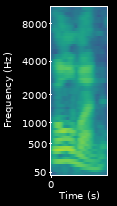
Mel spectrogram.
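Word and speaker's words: Ulman: Ullman. Ullman. You see, that's why I don't go as Al Ullman. Everybody either mispronounces it or misspells it.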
